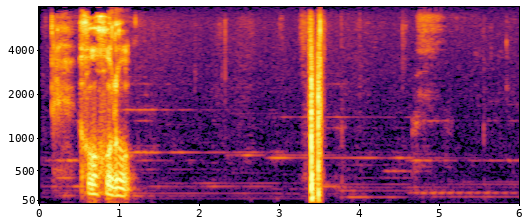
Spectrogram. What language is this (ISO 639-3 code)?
kab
